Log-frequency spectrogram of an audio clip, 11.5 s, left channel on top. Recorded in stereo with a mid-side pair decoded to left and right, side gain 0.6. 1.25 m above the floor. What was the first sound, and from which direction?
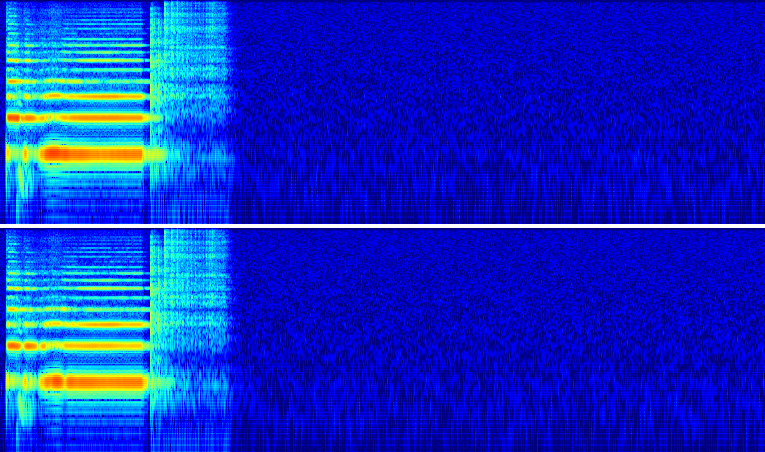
A flute, 15° left.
